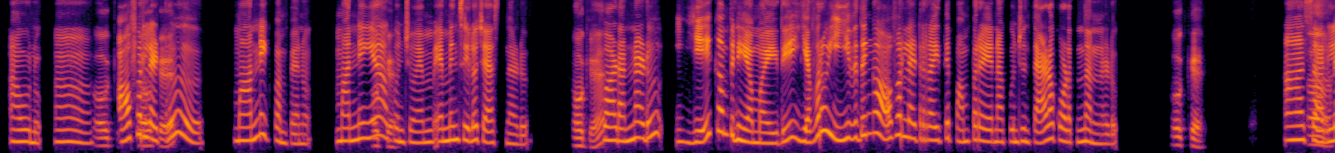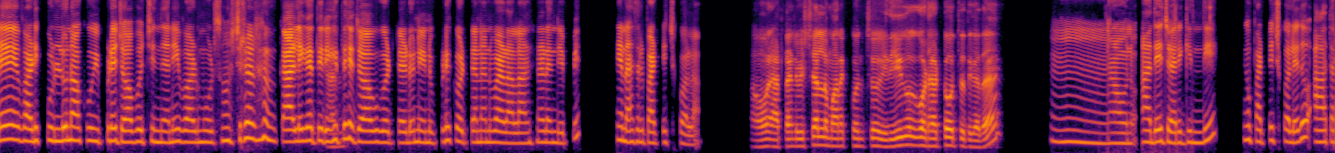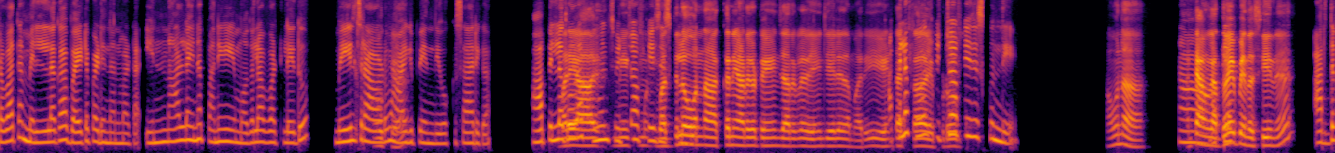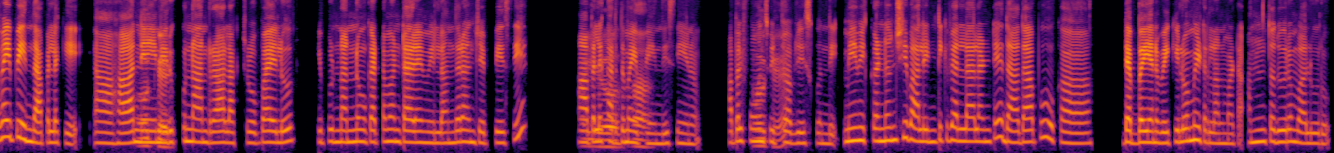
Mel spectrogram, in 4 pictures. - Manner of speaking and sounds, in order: in English: "ఆఫర్"; in English: "ఎం ఎంఎన్‌సీలో"; in English: "కంపెనీ"; in English: "ఆఫర్"; laughing while speaking: "మూడు సంవత్సరాలు ఖాళీగా తిరిగితే జాబు కొట్టాడు"; in English: "ఈగో"; other noise; tapping; in English: "మెయిల్స్"; in English: "స్విచ్ ఆఫ్"; in English: "స్విచ్ ఆఫ్"; in English: "స్విచ్ ఆఫ్"
- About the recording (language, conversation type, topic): Telugu, podcast, మీరు చేసిన ఒక పెద్ద తప్పు నుంచి ఏమి నేర్చుకున్నారు?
